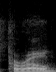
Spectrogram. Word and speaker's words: Perrault: what is that Italian it's actually French but the proper way to say it is Perrault that's the French way but no one ever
